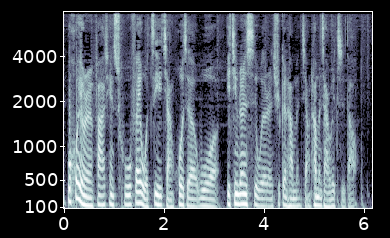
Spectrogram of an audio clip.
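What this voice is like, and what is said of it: Slight non-local accent. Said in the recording (Chinese): “仔细听，当然你还是有一点点小小的口音”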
